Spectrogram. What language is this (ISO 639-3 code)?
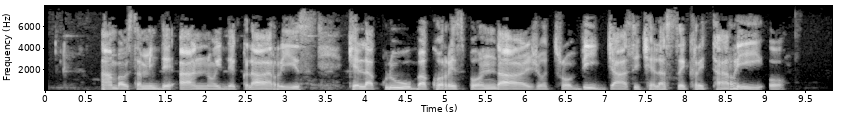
epo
